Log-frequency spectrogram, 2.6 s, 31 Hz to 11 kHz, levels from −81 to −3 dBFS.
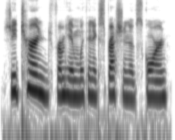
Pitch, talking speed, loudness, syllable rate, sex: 205 Hz, 205 wpm, -18 LUFS, 4.9 syllables/s, female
